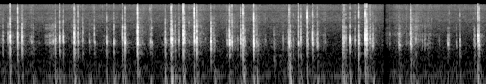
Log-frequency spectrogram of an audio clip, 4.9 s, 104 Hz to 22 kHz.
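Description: Long painted fingernails tap rapidly on a small, hollow, clear and white plastic blister tray holding false eyelashes, held in both hands. The taps come as quick, dry plastic clicks with a bright tick around 1.4 kHz and no ring, in an uneven, keyboard-like patter.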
